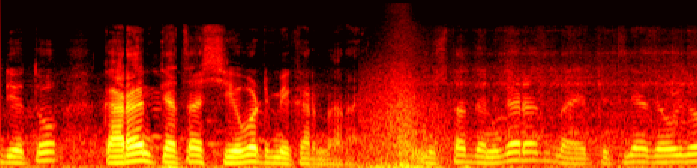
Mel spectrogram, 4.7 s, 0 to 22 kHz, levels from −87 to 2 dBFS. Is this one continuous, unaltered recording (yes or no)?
no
